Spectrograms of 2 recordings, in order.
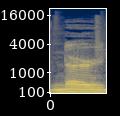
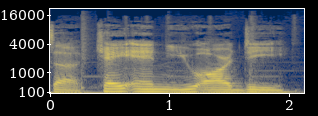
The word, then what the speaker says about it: Knurd: My name is Knurd, and it's spelled backwards. It's actually not spelled backwards, but it's drunk backwards.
